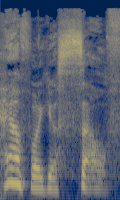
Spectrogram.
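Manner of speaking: words hissed out in a demon voice. Reading a story aloud, voicing the dark demon's retort: hissing. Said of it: "the dark demon hissed".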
